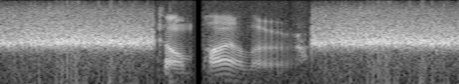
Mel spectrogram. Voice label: "compiler", American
